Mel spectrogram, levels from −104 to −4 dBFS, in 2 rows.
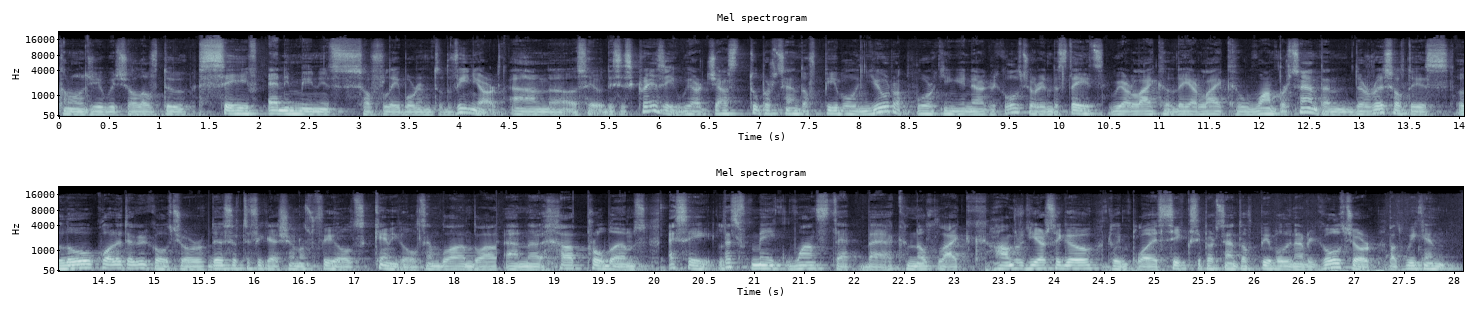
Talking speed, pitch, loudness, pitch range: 170 wpm, 95 Hz, -29 LUFS, 90-110 Hz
